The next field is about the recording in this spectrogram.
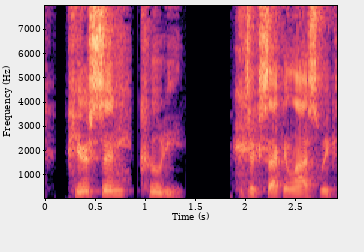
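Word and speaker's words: Coody: It could be like Pearson cootie, but it's some sort of cootie, not cooter.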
